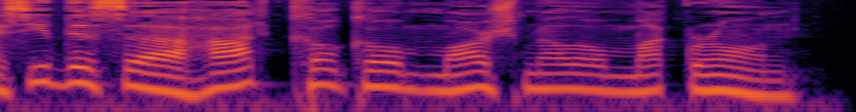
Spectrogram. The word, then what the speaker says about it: macaron: Anyway, he goes macaron. That's how you say it.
